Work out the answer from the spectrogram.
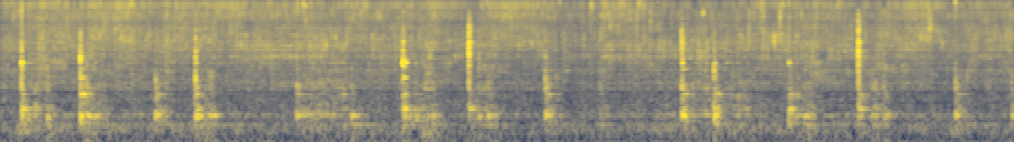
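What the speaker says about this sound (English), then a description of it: "stir it, mix it nicely." A spatula scrapes and clacks through raw papaya curry in a hot pan in a regular rhythm, close and clear over a low sizzle, with no talking.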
